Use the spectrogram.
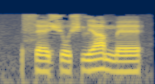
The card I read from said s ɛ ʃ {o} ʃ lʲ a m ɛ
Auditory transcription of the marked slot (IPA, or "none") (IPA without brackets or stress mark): o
